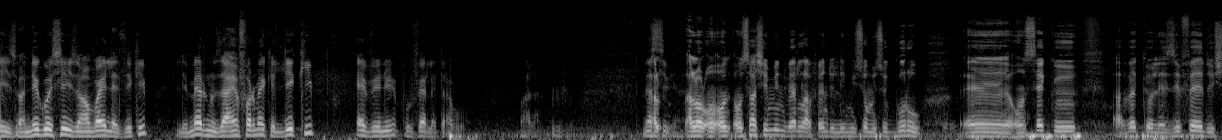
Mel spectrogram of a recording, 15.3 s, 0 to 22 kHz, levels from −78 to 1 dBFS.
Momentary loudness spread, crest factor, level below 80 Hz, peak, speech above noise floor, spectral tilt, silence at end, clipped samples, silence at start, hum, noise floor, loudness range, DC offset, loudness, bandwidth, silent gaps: 23 LU; 18 dB; -44 dBFS; -8 dBFS; 26 dB; -6.5 dB/octave; 0 s; under 0.1%; 0 s; none; -51 dBFS; 8 LU; under 0.1%; -26 LUFS; 14.5 kHz; none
